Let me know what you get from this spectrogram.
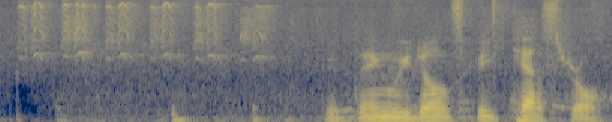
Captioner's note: bird squawking loudly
